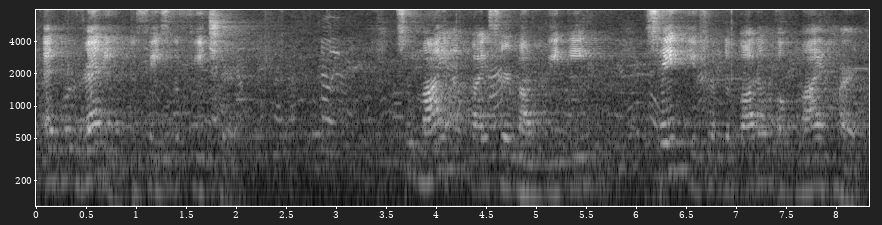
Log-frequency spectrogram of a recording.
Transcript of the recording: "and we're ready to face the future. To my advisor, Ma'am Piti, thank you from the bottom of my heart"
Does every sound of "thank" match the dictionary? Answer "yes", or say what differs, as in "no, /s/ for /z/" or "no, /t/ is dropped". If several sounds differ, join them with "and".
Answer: no, /s/ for /θ/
